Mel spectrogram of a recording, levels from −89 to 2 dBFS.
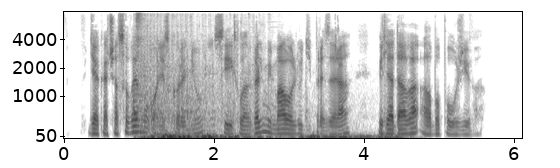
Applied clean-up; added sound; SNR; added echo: none; Bus / Engine; -2 dB; none.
